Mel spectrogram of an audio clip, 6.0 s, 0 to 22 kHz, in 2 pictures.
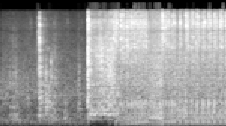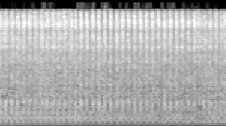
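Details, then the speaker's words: Nearly new Cub Cadet XT-1 mower with a Kohler 7000 series 22 HP V-twin, throttle cable just readjusted: it cranks, catches and races to a fast high steady rev. The cable is pulled too tight, so the engine over-revs. "I think I've pulled it a little too tight so it is really shooting up when I when I stop the tractor"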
